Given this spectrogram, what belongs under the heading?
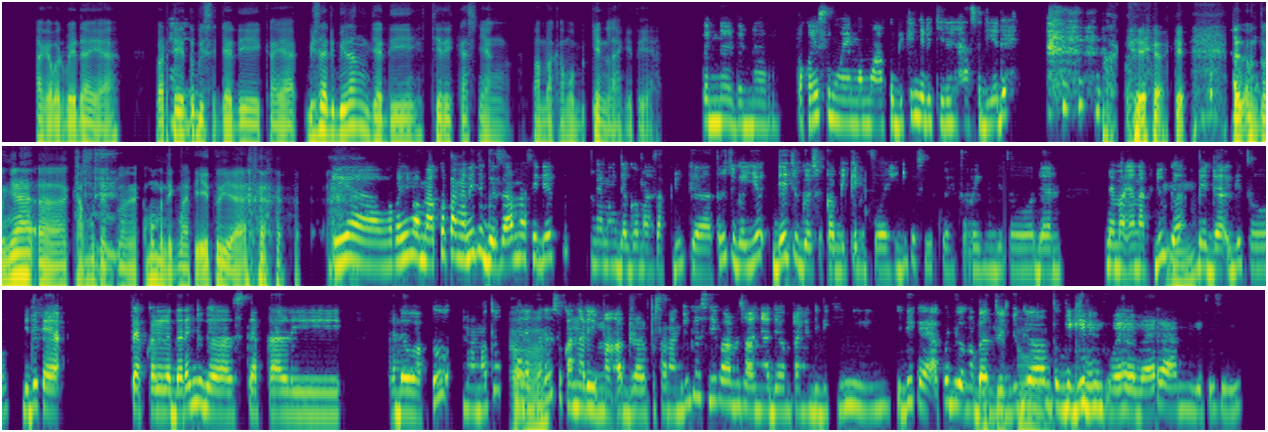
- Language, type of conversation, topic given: Indonesian, podcast, Makanan warisan keluarga apa yang selalu kamu rindukan?
- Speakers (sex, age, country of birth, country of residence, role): female, 35-39, Indonesia, Indonesia, guest; male, 35-39, Indonesia, Indonesia, host
- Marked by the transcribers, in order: laughing while speaking: "Oke oke"; chuckle; laugh; tapping; laugh; laugh; other background noise; laughing while speaking: "bikinin"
